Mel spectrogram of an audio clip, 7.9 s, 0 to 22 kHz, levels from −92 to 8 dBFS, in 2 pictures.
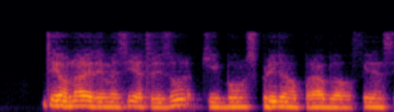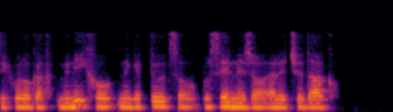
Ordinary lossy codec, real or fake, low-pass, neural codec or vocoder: none; fake; none; codec, 16 kHz, 0.4 kbps, LongCat-Audio-Codec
